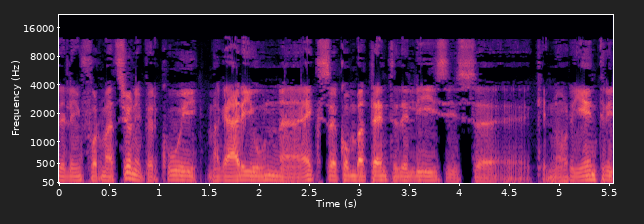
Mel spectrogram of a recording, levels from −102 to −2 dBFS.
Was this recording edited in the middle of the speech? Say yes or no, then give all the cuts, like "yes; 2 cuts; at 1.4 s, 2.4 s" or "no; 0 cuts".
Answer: yes; 1 cut; at 1.4 s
